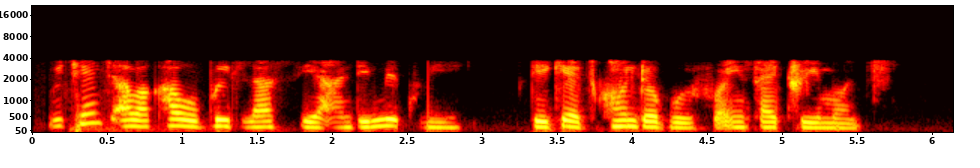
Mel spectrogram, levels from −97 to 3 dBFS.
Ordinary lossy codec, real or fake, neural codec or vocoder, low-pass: none; real; none; 3.6 kHz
